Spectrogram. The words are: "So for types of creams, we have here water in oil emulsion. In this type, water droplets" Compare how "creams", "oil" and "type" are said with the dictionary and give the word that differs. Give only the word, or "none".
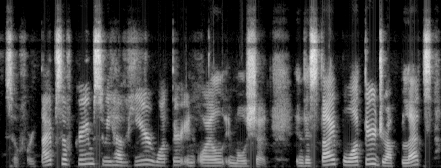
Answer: creams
